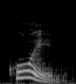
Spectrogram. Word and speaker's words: coelho: Então, coelho. A gente vai separar aqui neste primeiro espaço. Olha só. Coelho. O E é a sílaba tônica.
